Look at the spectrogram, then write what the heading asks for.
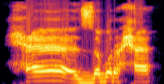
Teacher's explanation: হালকের মধ্যখান থেকে হা হরফ উচ্চারণ করতে হবে, কারণ হার মাখরাজ হালকের মধ্যখান থেকে হবে।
